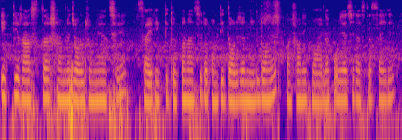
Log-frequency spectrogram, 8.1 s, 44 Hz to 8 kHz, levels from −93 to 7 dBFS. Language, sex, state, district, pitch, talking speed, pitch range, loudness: Bengali, female, West Bengal, Dakshin Dinajpur, 190 Hz, 170 wpm, 185-195 Hz, -25 LUFS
